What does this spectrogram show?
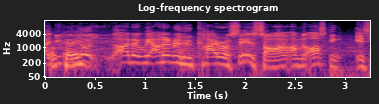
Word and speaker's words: Kairos: No, Kairos. I don't know. Spell it.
